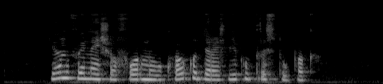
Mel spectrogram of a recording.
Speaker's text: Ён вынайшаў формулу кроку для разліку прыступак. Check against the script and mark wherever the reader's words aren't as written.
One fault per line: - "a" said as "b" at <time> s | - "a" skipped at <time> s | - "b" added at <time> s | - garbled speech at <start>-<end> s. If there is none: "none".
none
